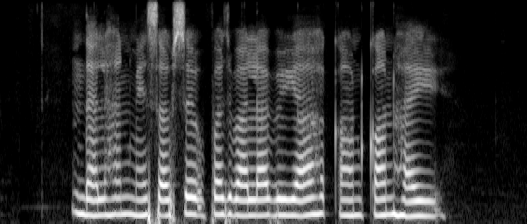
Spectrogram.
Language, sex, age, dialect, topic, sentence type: Magahi, female, 60-100, Central/Standard, agriculture, question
